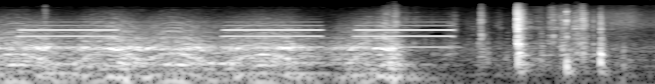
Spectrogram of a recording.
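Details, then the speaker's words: Vehicle at a salvage auction, jump-started from a booster pack: slow, uneven, dragging starter churn for about two seconds without catching, then a few clicks; labored cranking, no start, owner suspects the engine is seized. "Ooh, that sounds real bad. And it's not my booster pack. My booster pack has got juice."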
